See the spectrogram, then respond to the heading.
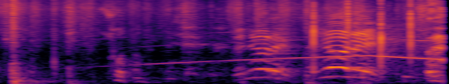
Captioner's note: punching; police Siren; clapping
